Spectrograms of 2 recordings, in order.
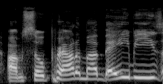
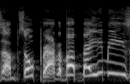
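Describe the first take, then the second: First: Slightly high, proud gush. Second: Very high-pitched squeal of pride; proud squeal. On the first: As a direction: gush over your babies. Gushing about the babies. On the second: Repeats it as a squeal. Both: Real, not acted.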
